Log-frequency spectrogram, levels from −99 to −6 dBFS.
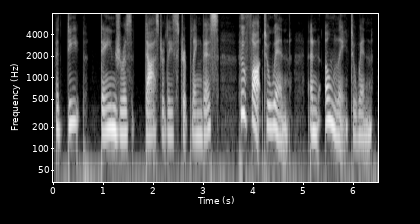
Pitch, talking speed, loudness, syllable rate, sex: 185 Hz, 130 wpm, -23 LUFS, 4.1 syllables/s, female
